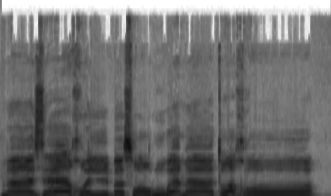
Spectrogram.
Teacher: غین کو ہم نے پر پڑھا ہے کیونکہ غین حروف مستعلیہ میں سے ہے. صاد کو ہم نے پر پڑھا ہے کیونکہ صاد بھی حروف مستعلیہ میں سے ہے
